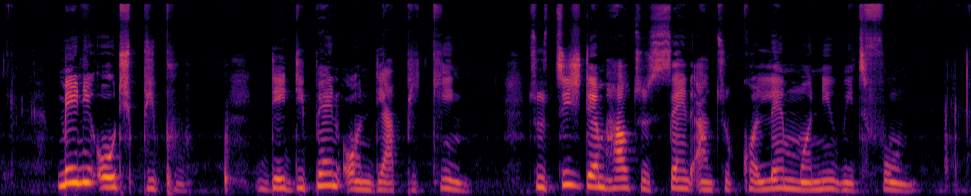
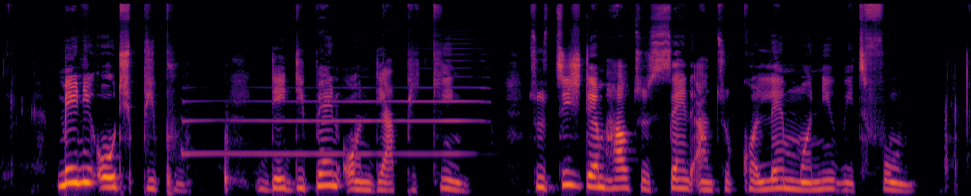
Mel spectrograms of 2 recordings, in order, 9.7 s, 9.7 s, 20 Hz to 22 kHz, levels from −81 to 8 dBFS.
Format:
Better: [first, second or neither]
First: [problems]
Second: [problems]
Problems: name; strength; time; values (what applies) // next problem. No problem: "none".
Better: first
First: none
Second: noise reduction (classical method spectral subtraction)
